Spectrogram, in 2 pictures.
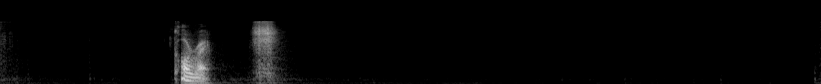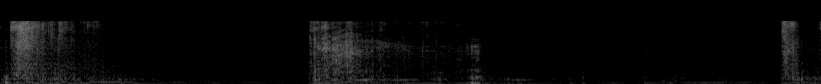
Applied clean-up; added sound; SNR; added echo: neural mask model RNNoise.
